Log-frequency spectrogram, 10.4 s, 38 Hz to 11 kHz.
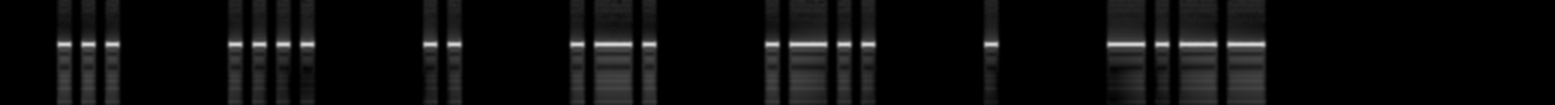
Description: Morse code, heard as a keyed tone, about 15 wpm, spaced as for 8 wpm, 1000 Hz. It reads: SHIRLEY
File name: qotdfiles / 8wpm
